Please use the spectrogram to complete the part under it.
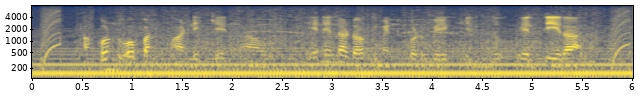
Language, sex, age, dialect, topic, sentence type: Kannada, male, 41-45, Coastal/Dakshin, banking, question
